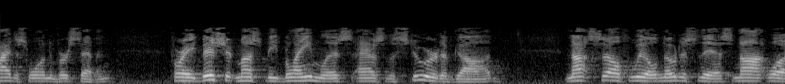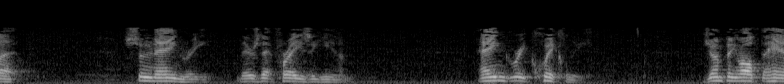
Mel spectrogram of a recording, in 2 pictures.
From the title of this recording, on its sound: Ketha Heights Baptist Church ~ Live Broadcast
